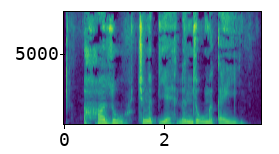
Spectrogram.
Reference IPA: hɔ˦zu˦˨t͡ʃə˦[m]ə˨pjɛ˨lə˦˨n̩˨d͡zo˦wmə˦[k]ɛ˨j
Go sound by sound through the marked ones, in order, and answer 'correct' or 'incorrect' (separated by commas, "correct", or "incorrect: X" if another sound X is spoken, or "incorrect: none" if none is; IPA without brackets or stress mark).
incorrect: ŋ, correct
